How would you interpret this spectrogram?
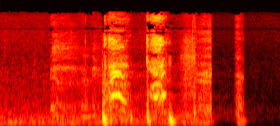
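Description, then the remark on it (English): A soft slurp as someone takes a drink, then a harsh fit of several raspy coughs and throat-clearing bursts from a person fighting a cold with a drying throat, ending with one short cough after a brief pause. “Excuse me, I just did a drink to my wife. That wasn't as subtle as I thought it would be, especially since I coughed afterwards.”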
